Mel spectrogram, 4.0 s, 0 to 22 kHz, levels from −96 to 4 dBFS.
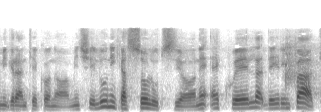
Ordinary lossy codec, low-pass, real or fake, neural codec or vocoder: none; none; real; none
